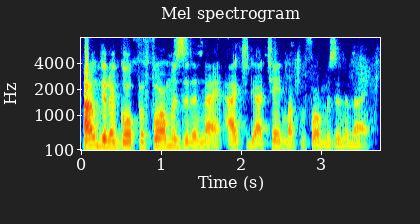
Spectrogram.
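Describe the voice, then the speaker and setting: Male co-host, bantering and unhurried, a touch high-pitched. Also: expressive, a bit bright. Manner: bantering, hesitant with many fillers and repeats. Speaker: podcast co-host. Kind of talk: casual chat.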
